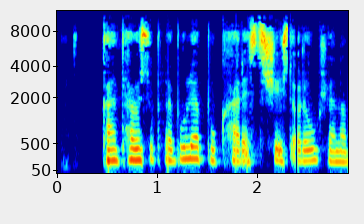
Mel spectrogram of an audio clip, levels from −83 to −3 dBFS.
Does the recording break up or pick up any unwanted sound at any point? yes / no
yes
